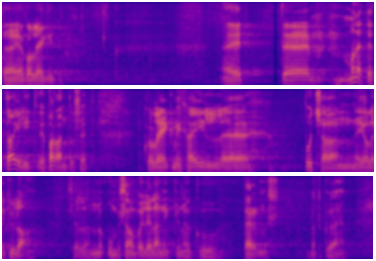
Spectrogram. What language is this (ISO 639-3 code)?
est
